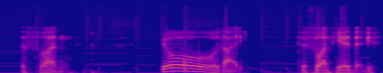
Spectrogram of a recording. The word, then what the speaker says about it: 兄弟: What the problem is that the kyodai onkyodai.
